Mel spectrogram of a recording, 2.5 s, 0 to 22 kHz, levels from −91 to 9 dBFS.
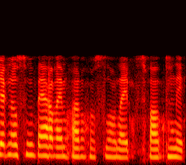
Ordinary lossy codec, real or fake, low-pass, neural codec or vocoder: AAC, 48 kbps; fake; 5.4 kHz; autoencoder, 44.1 kHz, a latent of 192 numbers a frame, MeloTTS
